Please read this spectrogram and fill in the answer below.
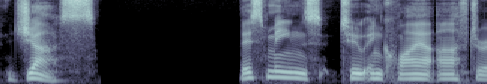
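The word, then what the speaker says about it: جس: The word is pronounced jus.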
